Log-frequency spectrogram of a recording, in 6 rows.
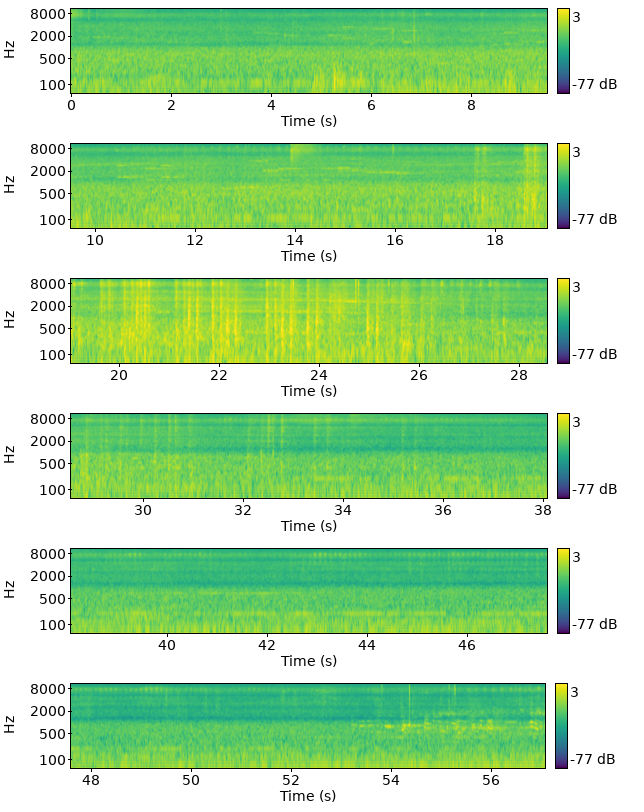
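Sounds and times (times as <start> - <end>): low rumble of train equipment: 0.0 - 57.0
train wheels clattering over rails: 17.5 - 34.2.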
